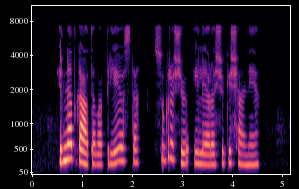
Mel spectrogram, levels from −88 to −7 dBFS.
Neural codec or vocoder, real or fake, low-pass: none; real; 7.2 kHz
